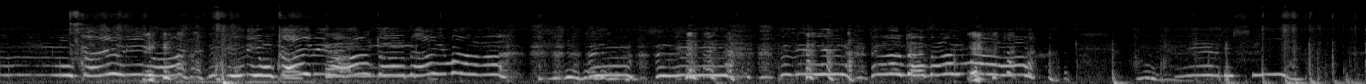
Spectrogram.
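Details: Three-month-old Rottweiler puppy greeting its dad at night indoors, a nightly welcome routine; high, wavering whimpers and whines rising and falling in quick bursts over thirteen seconds, with occasional human voices and laughter in a small room.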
